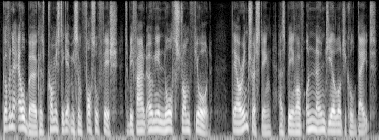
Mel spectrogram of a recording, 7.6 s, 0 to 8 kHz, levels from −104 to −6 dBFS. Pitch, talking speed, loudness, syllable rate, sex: 130 Hz, 215 wpm, -17 LUFS, 6.2 syllables/s, male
